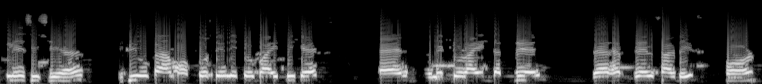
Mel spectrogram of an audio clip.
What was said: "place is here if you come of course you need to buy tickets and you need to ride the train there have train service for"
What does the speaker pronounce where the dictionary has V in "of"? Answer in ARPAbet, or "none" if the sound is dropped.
P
